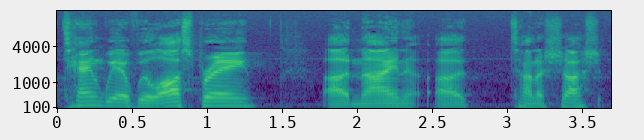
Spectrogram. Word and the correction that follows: Tanahashi: Uh, I'm sorry, I butchered that one. Tana Tanahashi. Tanahashi.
